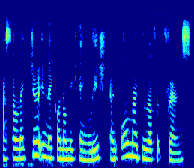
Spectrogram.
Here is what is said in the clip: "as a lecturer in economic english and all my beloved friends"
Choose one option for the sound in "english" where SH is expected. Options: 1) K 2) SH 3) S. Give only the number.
2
